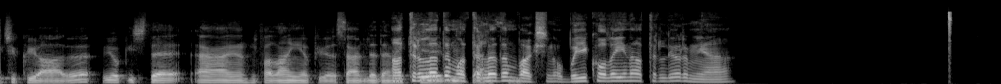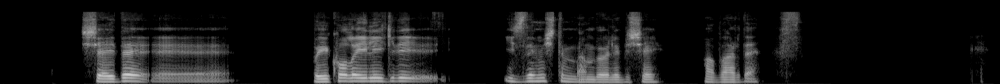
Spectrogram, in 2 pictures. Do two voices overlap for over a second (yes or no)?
yes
